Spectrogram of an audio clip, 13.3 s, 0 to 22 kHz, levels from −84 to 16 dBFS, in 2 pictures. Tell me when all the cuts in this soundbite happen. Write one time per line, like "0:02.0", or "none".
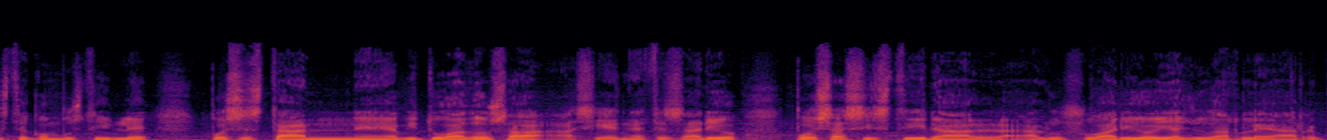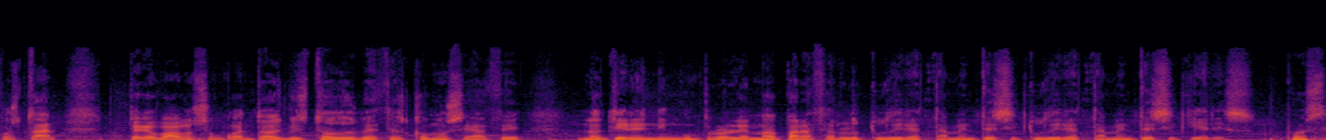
0:11.7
